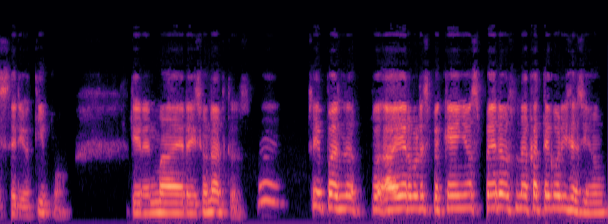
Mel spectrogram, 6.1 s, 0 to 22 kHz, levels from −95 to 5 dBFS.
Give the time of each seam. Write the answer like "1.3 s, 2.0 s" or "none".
1.3 s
